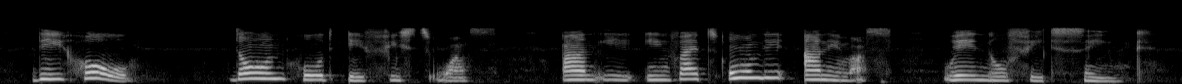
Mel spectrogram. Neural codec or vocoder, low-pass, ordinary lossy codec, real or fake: codec, 16 kHz, 2 kbps, FreqCodec, larger model; 5.4 kHz; none; fake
